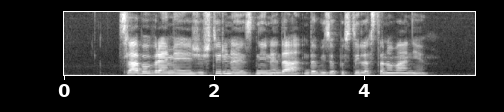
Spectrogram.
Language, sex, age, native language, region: Slovenian, female, 18-29, Slovenian, Gorenjska region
